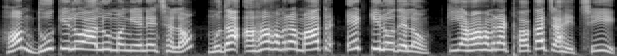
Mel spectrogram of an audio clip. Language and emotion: Maithili, angry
